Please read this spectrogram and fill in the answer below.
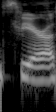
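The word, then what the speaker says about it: Ciara: very patient about no mine Sierra spelled c i a r a and it was like that is very confusing when you see it on paper mine Sierra CRA c i a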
